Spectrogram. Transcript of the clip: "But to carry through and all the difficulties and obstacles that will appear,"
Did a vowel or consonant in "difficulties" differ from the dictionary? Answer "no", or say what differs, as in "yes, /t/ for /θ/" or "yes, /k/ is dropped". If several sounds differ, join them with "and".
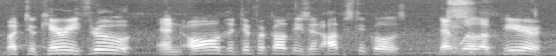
no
